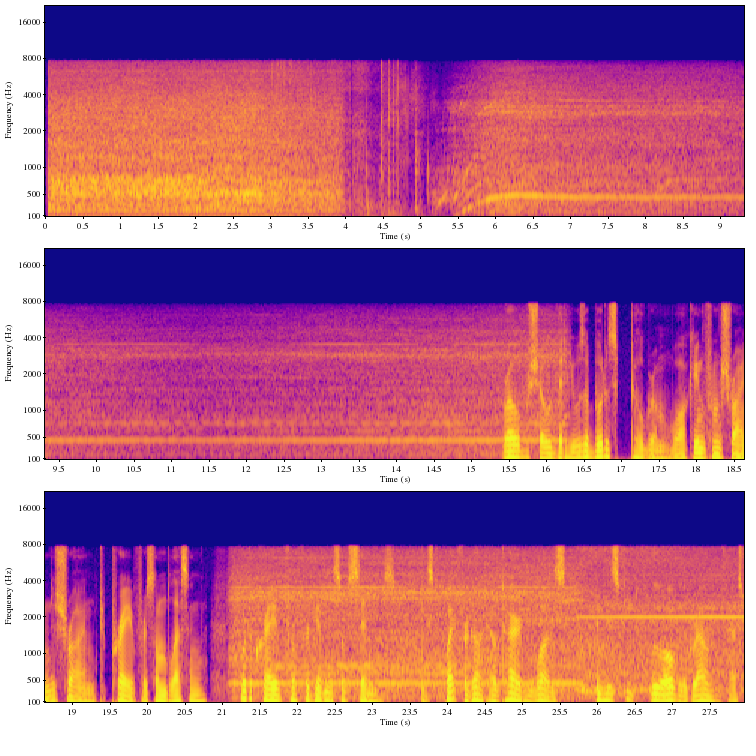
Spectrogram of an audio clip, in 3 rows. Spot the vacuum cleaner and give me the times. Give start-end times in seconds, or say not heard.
0.0-16.4, 21.1-27.9.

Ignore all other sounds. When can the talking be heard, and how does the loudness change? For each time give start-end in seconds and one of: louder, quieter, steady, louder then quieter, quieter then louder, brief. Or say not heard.
15.4-27.9 steady.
